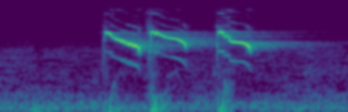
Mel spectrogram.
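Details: Wild oriental white-eye calling, used as a lure for other white-eyes: three quick, piercing, high whistled notes, each sliding downward, delivered in under a second, over a quiet low background.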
